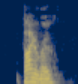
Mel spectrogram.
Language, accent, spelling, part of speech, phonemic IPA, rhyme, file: English, Southern England, biro, noun, /ˈbaɪ.ɹəʊ/, -aɪɹəʊ, LL-Q1860 (eng)-biro.wav
- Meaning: 1. A Biro brand ballpoint pen 2. Any ballpoint pen 3. Ink from a ballpoint pen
